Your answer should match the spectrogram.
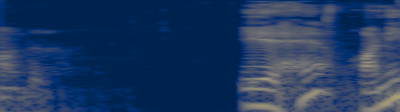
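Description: Speech only: a man talking in Sinhala trails off, falls silent for just under a second, then starts speaking again about a second in.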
